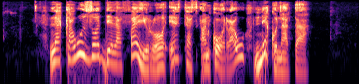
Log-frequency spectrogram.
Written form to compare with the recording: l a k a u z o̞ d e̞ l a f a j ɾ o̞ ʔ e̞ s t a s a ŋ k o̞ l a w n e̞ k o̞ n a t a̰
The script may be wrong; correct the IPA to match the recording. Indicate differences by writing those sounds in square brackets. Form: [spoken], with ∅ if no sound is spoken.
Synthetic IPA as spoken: l a k a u z o̞ d e̞ l a f a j ɾ o̞ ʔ e̞ s t a s a ŋ k o̞ [ɾ] a w n e̞ k o̞ n a t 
